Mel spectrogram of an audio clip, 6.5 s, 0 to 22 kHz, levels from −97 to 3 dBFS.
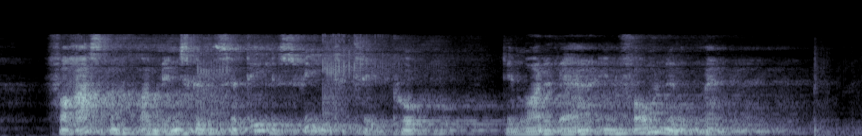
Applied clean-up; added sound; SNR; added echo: neural separator model SepFormer DNS4.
